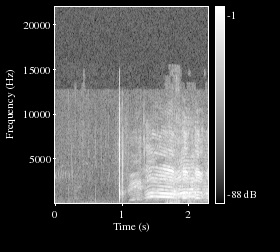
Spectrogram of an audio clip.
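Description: A cricket bat strikes the ball once, a single sharp crack about a second in.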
